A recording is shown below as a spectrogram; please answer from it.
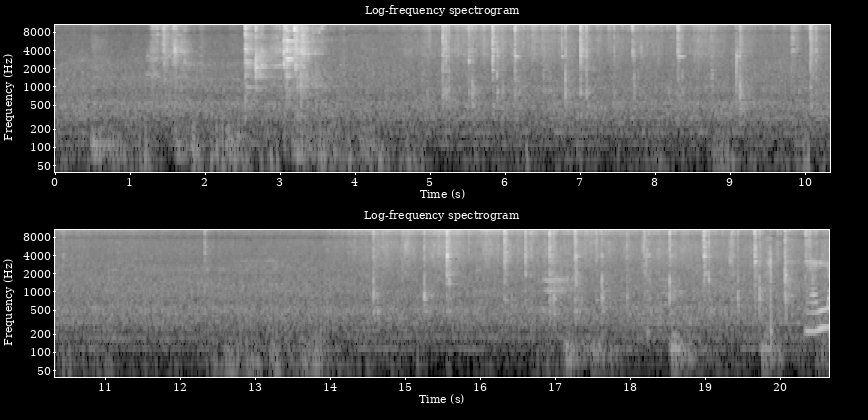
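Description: Onions frying over a full flame for pav bhaji, with a steady sizzle and repeated clinks and scrapes of a spoon against the pan as they are stirred, close up and continuous for about twenty seconds.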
